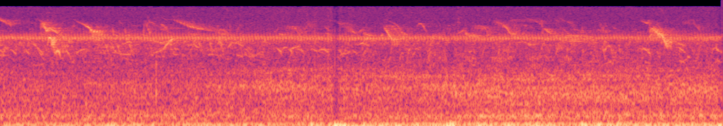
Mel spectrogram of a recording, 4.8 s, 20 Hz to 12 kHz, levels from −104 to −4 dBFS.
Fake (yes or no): no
